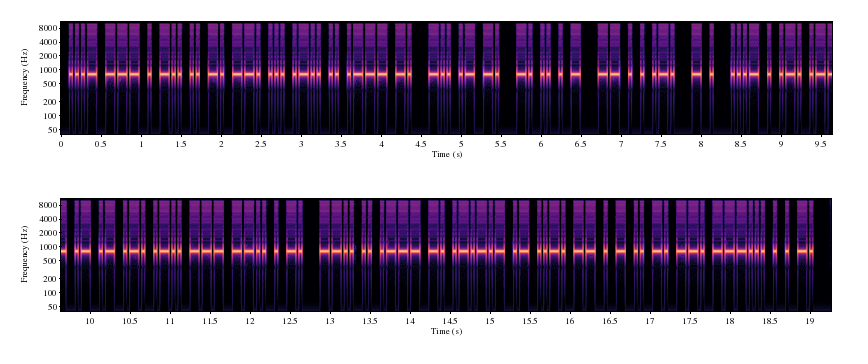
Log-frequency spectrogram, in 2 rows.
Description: Morse code, heard as a keyed tone, about 32 wpm, 800 Hz. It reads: VOEDINGSLIJN DAN NIET MEER TE VERWAARLOZEN ZIJN. AFMETING: EEN
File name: morse mp3 / HOLLANDAIS texte clair 1 vitesse 30 mots minute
